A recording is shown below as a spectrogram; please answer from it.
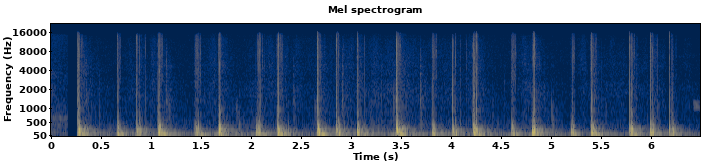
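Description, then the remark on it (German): A band, plays vegetables as percussion instruments: a steady, rhythmic run of hollow knocks and taps with a low, woody resonance, fairly loud, with no voices. “…, auch unter dem Namen … bekannt, benutzt Gemüsesorten als Klangkörper. Und das hört sich dann so an.”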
